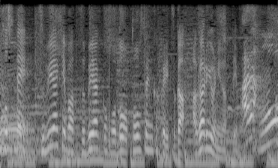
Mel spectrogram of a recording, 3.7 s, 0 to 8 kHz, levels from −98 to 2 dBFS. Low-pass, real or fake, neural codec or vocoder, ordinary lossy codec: 7.2 kHz; real; none; none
